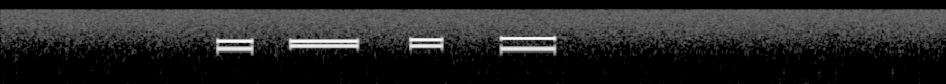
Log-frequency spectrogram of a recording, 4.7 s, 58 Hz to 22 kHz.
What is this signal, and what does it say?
DTMF, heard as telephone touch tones, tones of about 250 ms. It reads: 1783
